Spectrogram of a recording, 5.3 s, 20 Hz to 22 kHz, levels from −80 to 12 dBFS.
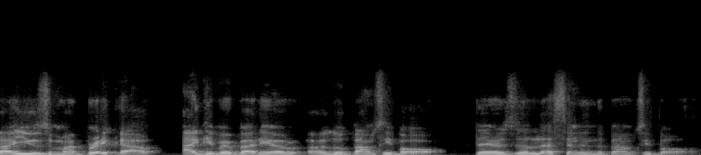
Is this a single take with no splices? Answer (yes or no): no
